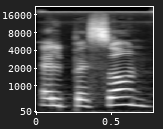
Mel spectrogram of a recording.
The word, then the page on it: pezon: Spanish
